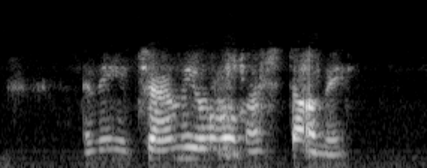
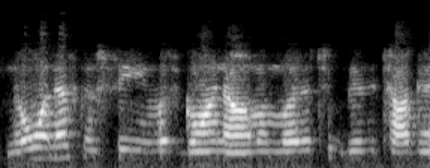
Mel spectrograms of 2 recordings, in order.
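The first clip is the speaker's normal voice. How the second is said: ordinary talk, nothing marked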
